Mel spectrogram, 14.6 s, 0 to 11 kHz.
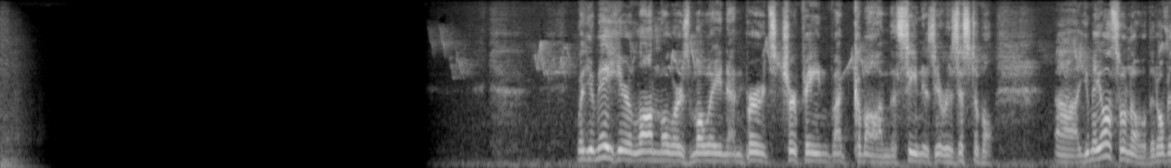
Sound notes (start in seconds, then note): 5.5 birds chirping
